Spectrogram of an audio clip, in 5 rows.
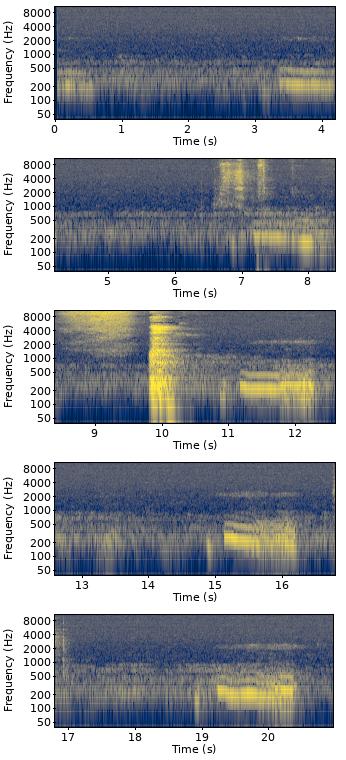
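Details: Sleeping Maine Coon cat snoring with low, rumbling, fluttering snores about every four seconds, roughly 15 breaths a minute.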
